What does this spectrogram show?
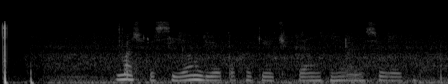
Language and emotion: Russian, neutral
